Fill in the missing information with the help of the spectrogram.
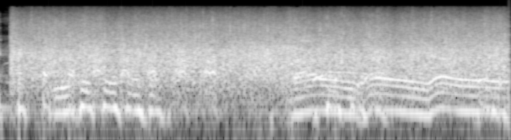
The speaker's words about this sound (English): Yeah, long applause.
